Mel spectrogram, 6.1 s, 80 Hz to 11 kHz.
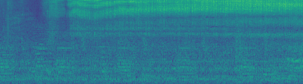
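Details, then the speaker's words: Steady hissing spray lasting several seconds of cold vapocoolant numbing the second side of the neck of a 17-year-old girl with suspected viral meningitis headache before bilateral cervical bupivacaine injections; cold spray application. "okay and then go ahead and spray the other side don't stick yourself with the needle"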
